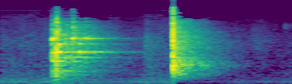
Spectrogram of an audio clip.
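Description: A wooden spoon knocking against a metal mixing bowl twice, about a second apart; the first knock leaves the bowl ringing briefly.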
